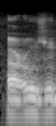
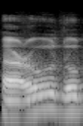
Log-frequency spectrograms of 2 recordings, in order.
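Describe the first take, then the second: First: The middle consonant is a buzzing z sound. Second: The middle consonant is a soft dh sound. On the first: The speaker calls it wrong. "ज़ाल की जगह पर ज़ा पढ़ दिया जाता है। ... जो कि सही नहीं है, बिल्कुल गलत है।" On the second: The speaker calls it right. "तो हमें इसी तरह से पढ़ना है।"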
